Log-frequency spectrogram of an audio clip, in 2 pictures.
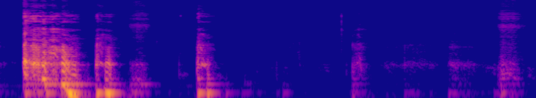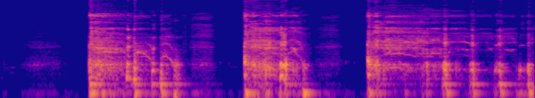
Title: Still coughing in the morning.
